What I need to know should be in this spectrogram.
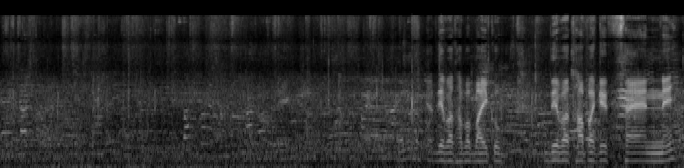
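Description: A crowd of young men chatters nearby outdoors.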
